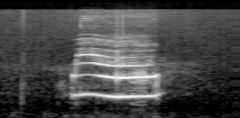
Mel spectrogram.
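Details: Kitten giving one clear, drawn-out meow lasting about half a second, a steady tonal cry with bright harmonics and a slight pitch sag at the end, in near silence.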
